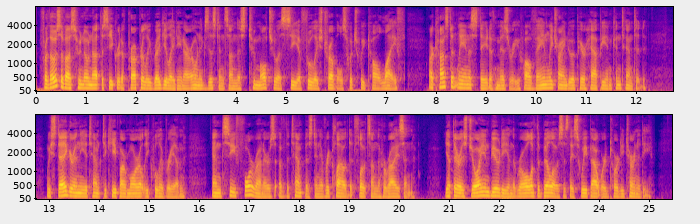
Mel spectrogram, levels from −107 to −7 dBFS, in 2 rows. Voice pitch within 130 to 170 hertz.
No: low, 110 Hz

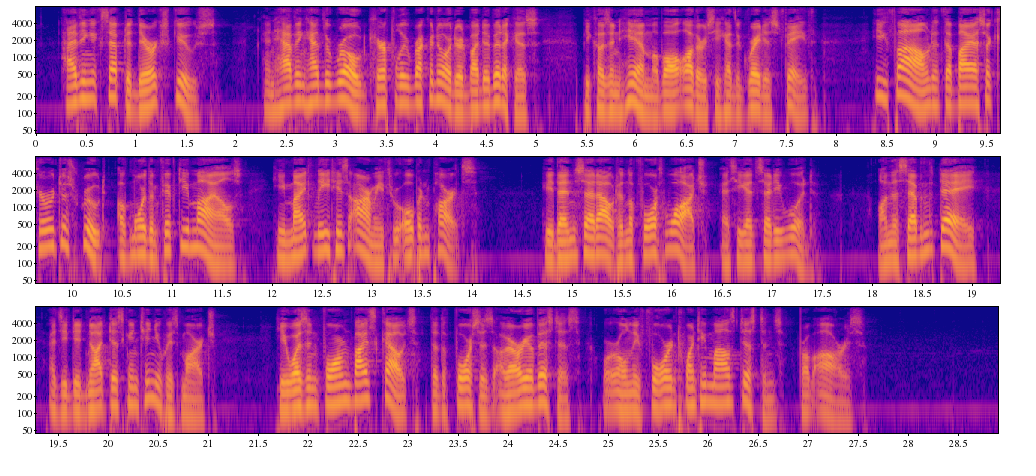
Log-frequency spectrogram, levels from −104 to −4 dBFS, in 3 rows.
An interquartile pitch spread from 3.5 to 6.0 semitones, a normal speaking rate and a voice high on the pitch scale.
No: wide, 5.6 semitones; average, 185 wpm; medium, 140 Hz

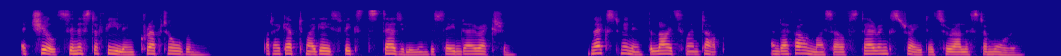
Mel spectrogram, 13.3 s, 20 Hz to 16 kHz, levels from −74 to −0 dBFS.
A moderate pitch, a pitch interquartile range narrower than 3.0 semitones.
No: medium, 180 Hz; average, 3.6 semitones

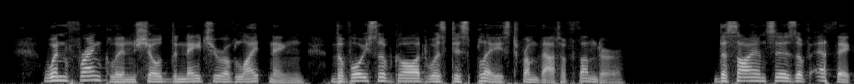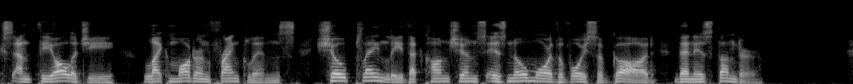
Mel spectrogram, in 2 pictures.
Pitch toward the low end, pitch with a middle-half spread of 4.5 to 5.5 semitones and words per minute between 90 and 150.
Yes: low, 130 Hz; average, 4.8 semitones; average, 140 wpm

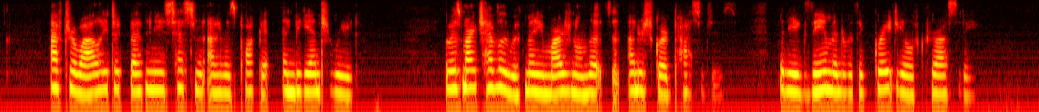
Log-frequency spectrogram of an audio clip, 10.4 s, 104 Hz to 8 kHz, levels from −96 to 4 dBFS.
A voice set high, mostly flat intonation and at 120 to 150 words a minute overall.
No: high, 230 Hz; narrow, 2.0 semitones; average, 195 wpm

